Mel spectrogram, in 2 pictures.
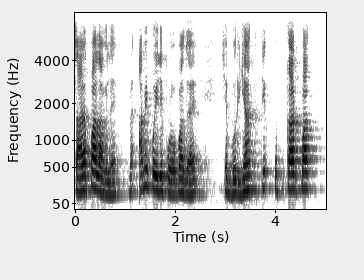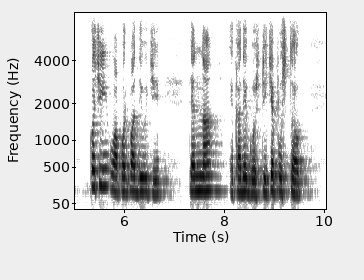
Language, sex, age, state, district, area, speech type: Goan Konkani, male, 45-60, Goa, Canacona, rural, spontaneous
